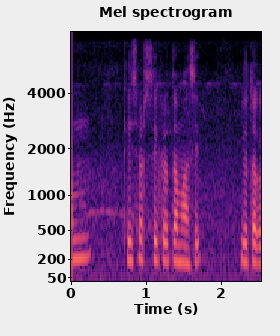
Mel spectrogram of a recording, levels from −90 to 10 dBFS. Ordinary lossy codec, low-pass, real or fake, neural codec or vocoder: none; 7.2 kHz; real; none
